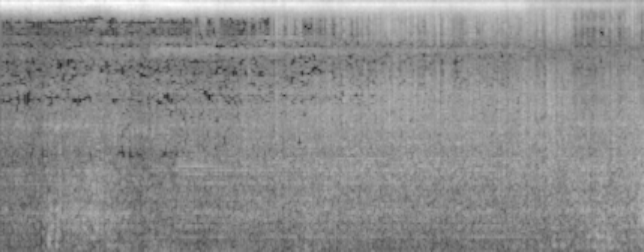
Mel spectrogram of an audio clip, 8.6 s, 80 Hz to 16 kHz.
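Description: Rushing wind and running noise of a JNR 185 series electric train at speed, heard through a wide-open window while it runs through a tunnel. The noise is loud and steady and eases off gradually.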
